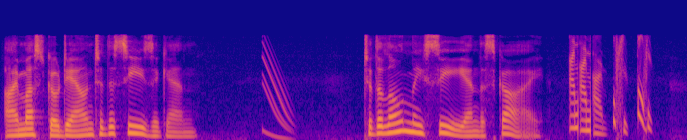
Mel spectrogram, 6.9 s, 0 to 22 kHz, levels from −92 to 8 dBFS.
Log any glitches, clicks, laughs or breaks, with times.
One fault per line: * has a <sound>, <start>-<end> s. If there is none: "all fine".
* has a chirp, 2.6-3.0 s
* has a chirp, 5.7-6.5 s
